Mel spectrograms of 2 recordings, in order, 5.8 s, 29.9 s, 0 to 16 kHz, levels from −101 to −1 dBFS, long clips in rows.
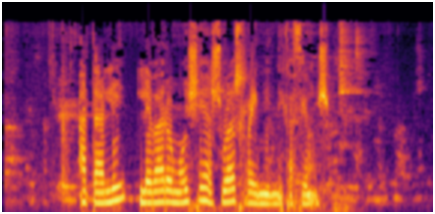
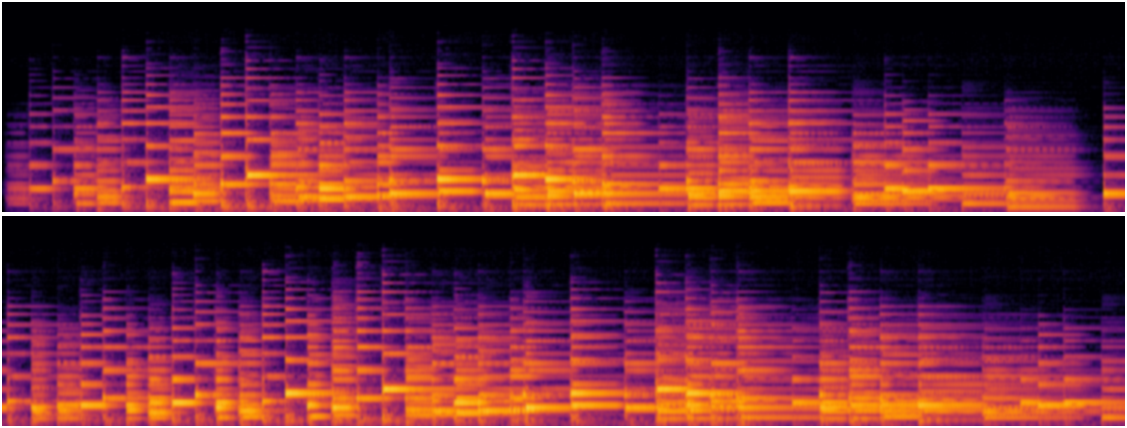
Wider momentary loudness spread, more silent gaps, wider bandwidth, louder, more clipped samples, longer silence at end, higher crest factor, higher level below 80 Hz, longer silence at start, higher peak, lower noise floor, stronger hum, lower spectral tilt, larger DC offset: first, 13 LU vs 10 LU; neither; first, 11.5 kHz vs 5.8 kHz; first, -10 LUFS vs -22 LUFS; neither; first, 0.45 s vs 0 s; second, 12 dB vs 18 dB; first, -36 dBFS vs -54 dBFS; about the same, 0.05 s vs 0.15 s; first, 0 dBFS vs -4 dBFS; second, -38 dBFS vs -42 dBFS; neither; second, -5 dB/octave vs -9 dB/octave; neither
